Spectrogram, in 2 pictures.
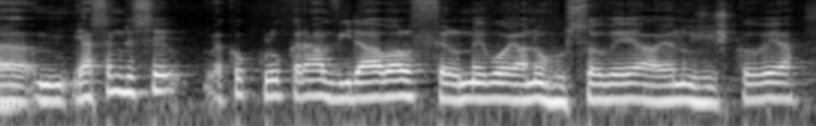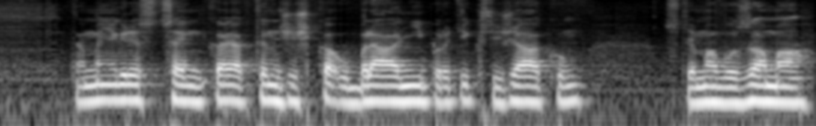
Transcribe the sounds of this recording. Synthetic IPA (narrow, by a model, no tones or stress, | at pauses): jaːsɛmɡdɪsɪjako̞klukɾaːt̪vɪdaːvalfɪlmɪvo̞januɦusovɪajanuʒɪʃkovɪa | t̪amjɛɲɛɡdɛst͡sɛːŋkajakt̪ɛnʒɪʃkaʔubɾaːɲiːpɾo̞cɪkr̥ɪʒaːkum | scɛmavo̞zama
